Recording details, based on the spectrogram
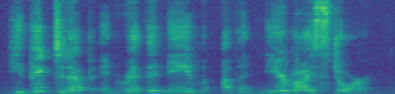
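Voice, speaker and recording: A woman reading a children's storybook aloud in an expressive, dramatic storytelling manner. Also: on the high side, brisk, distant mic, low-quality recording. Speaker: storybook reader. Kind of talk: animated children's read-aloud narration.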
